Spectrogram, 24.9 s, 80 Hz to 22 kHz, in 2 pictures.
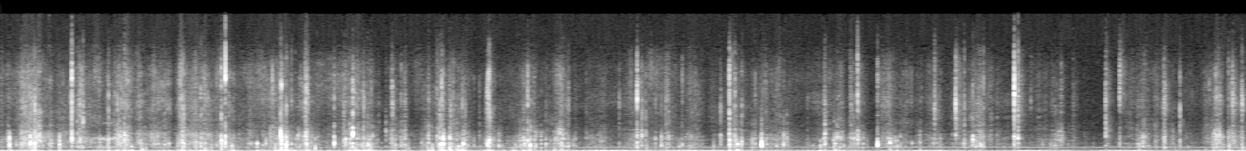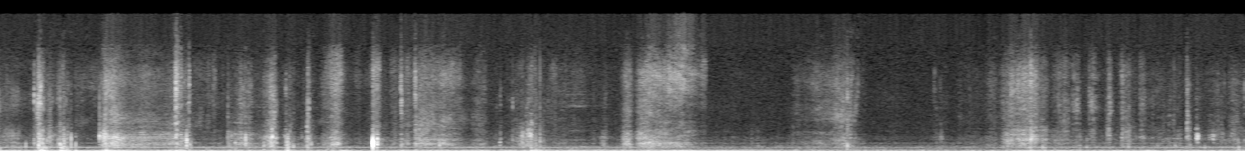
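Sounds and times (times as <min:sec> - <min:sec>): gloved hands rubbing: 0:00.0 - 0:19.5
steady low hum: 0:00.0 - 0:24.9.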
